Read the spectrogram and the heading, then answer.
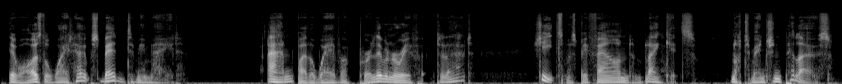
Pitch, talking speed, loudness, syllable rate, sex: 105 Hz, 200 wpm, -23 LUFS, 6.1 syllables/s, male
